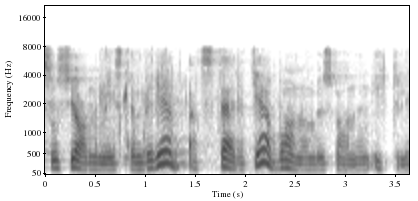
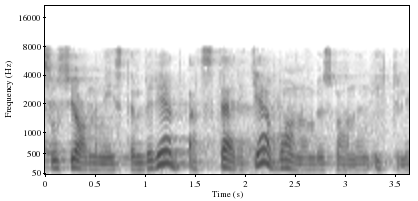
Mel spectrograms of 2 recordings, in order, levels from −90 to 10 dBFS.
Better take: second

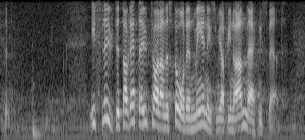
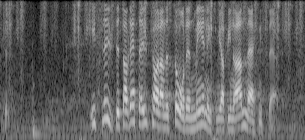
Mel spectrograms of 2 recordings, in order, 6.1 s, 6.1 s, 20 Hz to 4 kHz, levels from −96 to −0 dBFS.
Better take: first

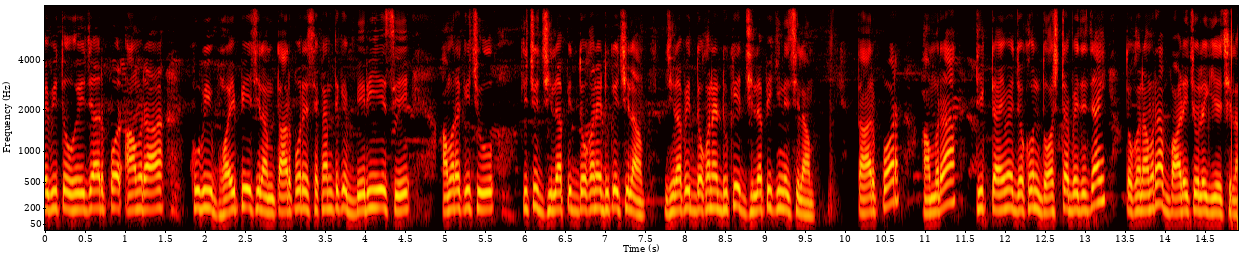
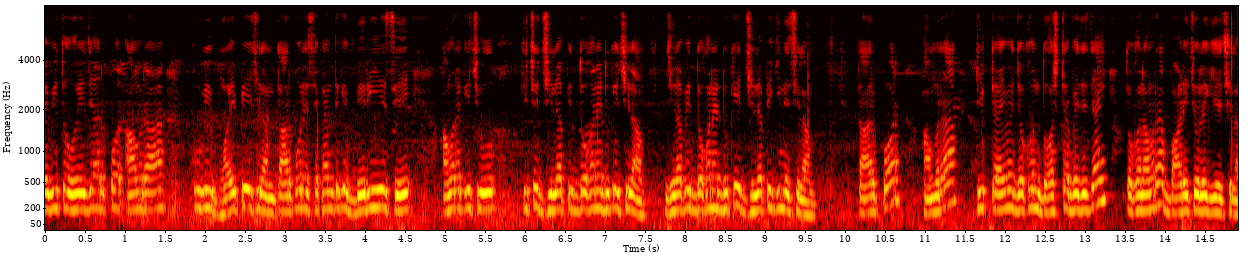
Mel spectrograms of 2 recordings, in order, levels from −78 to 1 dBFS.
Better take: first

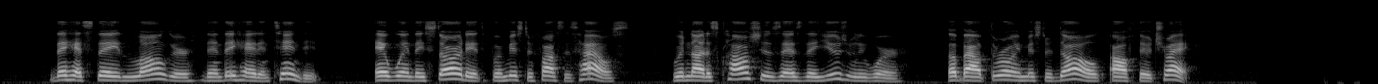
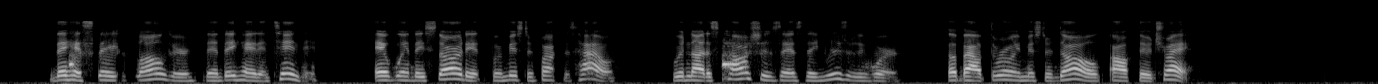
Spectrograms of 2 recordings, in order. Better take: first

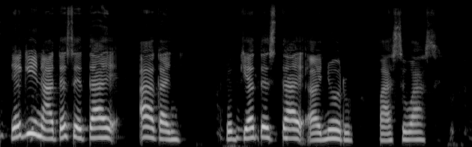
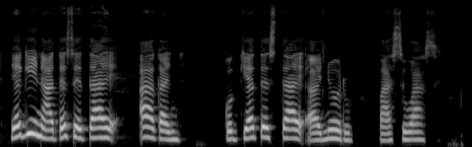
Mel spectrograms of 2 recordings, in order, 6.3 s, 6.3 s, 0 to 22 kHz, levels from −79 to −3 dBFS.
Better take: second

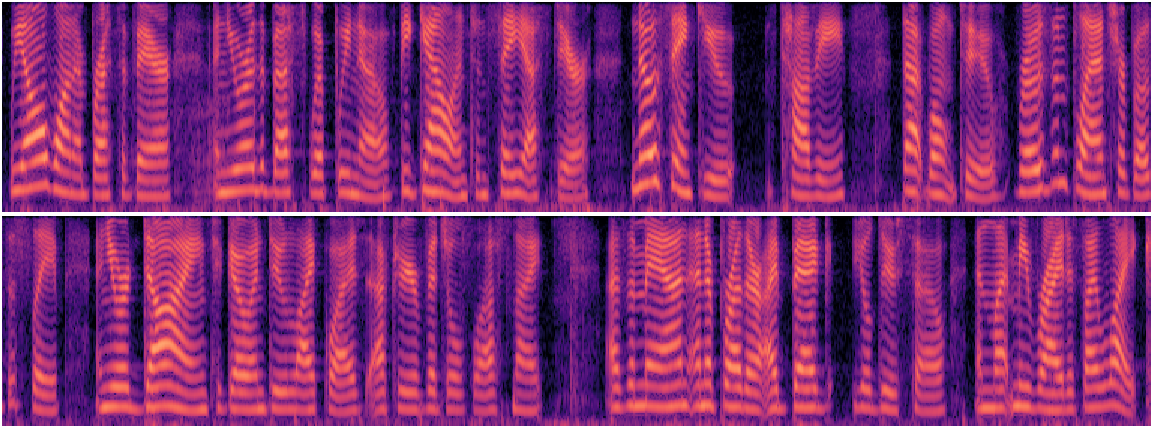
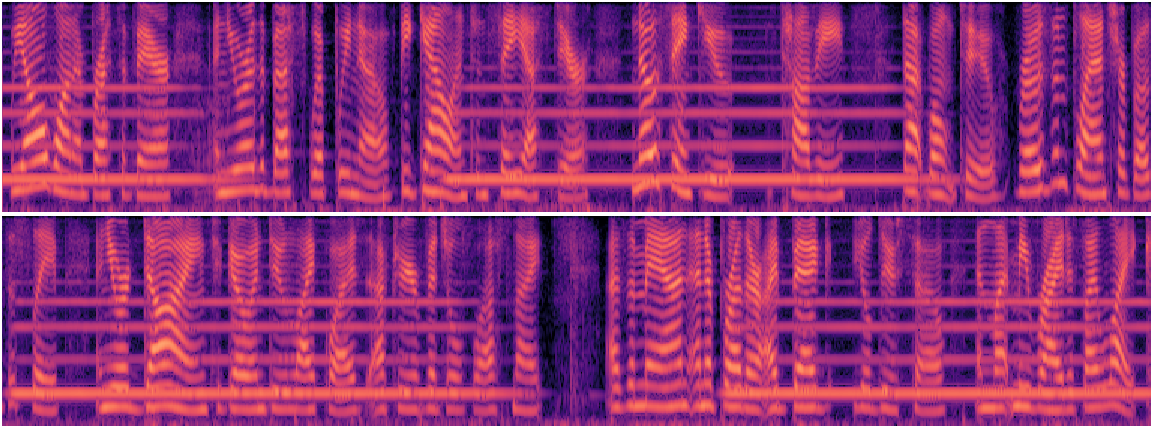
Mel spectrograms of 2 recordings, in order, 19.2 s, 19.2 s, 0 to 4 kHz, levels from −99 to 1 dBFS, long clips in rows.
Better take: first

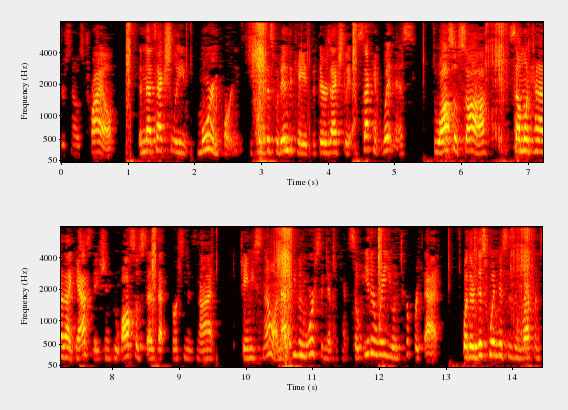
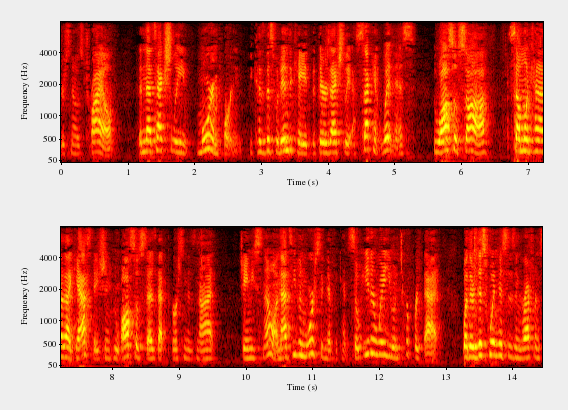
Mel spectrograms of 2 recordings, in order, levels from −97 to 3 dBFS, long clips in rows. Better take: second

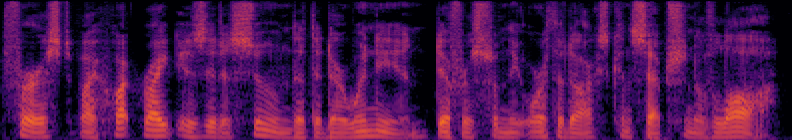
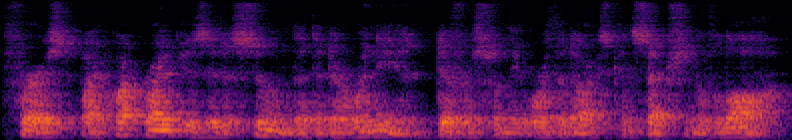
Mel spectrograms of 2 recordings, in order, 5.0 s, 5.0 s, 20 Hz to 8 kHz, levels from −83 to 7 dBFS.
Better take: first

